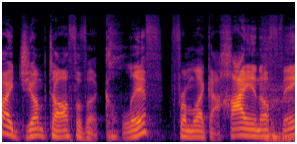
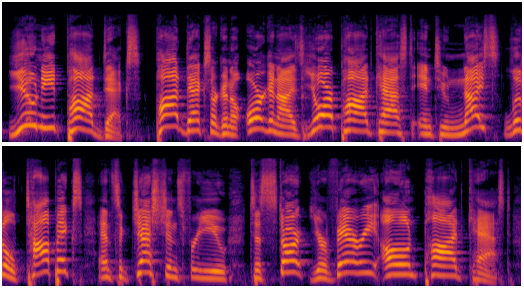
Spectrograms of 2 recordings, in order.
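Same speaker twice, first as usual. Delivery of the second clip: Billy Mays ad read; 8 semitones higher than usual. Acted. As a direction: shout it like an infomercial host. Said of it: "the Billy Mays ad read".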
